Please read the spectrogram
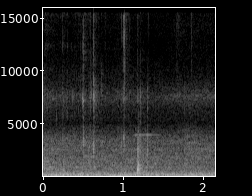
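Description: Water sipped quietly through a plastic drinking straw, with a few faint short ticks, over a steady low rumbling hum.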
